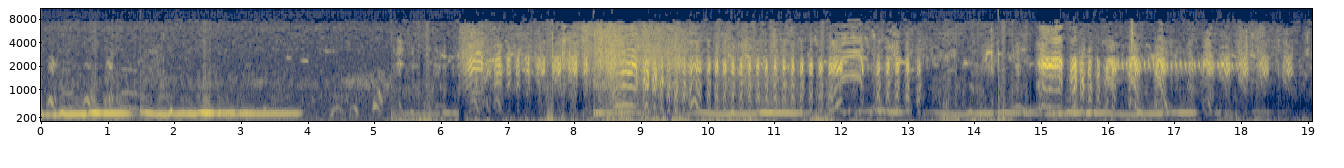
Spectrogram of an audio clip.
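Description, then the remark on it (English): Prairie chickens call in a lively chorus: low, hollow booming moans repeat steadily beneath loud bursts of high cackling and whooping chatter, with several birds sounding at once. “Would you recommend going down to see the prairie chickens?”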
